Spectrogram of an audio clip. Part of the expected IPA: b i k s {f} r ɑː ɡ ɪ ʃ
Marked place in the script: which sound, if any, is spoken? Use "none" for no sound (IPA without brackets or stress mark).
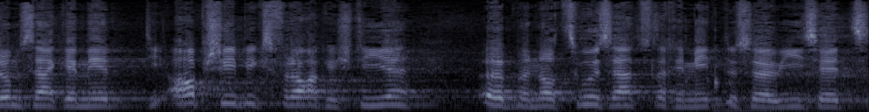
f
